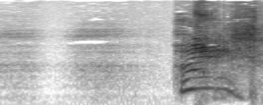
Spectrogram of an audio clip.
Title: My first sneezing clip - one regular sneeze, one big sneeze (M)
